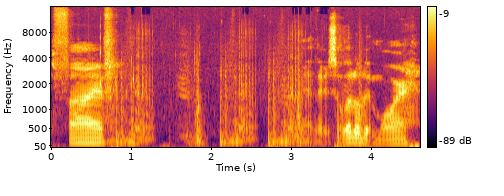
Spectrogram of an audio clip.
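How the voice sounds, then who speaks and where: Noticeable background noise sits behind a man who talks at a very slow pace. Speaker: gaming YouTuber. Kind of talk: gameplay commentary. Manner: stutters a lot; casual, filler-heavy.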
